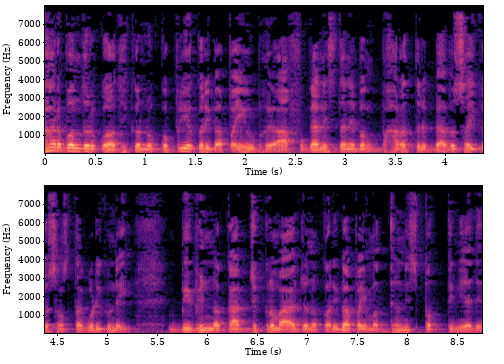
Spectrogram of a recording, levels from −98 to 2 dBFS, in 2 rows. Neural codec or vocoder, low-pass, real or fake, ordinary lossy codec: none; none; real; none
